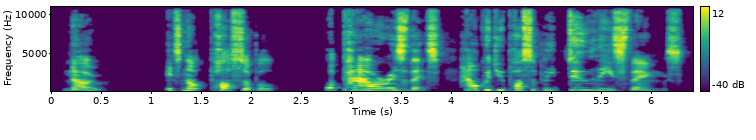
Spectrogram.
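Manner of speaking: high, loud stricken cry; horrified at defeat; desperate disbelief. Acted. Queen falls to her knees.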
